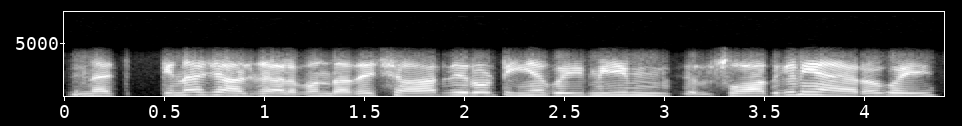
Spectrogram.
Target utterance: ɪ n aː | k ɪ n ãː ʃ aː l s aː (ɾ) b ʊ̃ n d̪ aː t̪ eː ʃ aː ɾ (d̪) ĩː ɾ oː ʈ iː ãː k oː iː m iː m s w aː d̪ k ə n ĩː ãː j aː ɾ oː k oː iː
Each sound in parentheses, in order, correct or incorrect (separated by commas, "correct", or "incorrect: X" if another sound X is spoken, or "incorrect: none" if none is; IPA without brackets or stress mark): incorrect: l, correct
